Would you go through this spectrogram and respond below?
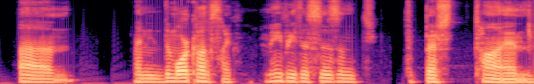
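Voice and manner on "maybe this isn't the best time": hushed whispering voice. Voicing the Morkoth, who speaks back to the player in a crowd: whispering. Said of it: "whispers back to you".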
